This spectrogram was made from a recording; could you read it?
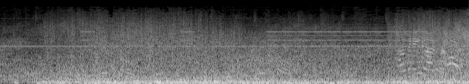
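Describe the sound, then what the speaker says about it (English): A huge blast from a Helios projectile in the Ace Combat 7 aircraft game, a dense, loud, sustained rumbling roar that fills the whole clip, with faint voices beneath it. "How many got caught in that explosion?"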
